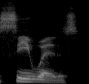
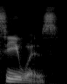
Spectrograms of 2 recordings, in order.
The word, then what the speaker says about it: CIWS: didn't get the same memo it is properly pronounced see Wiz heavy cloud pronouncing its CIWS in naval fleet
